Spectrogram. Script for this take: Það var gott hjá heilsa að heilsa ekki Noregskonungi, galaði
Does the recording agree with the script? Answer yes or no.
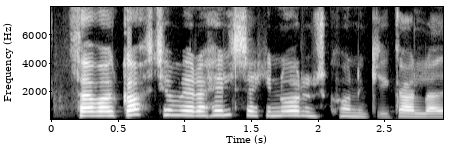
no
